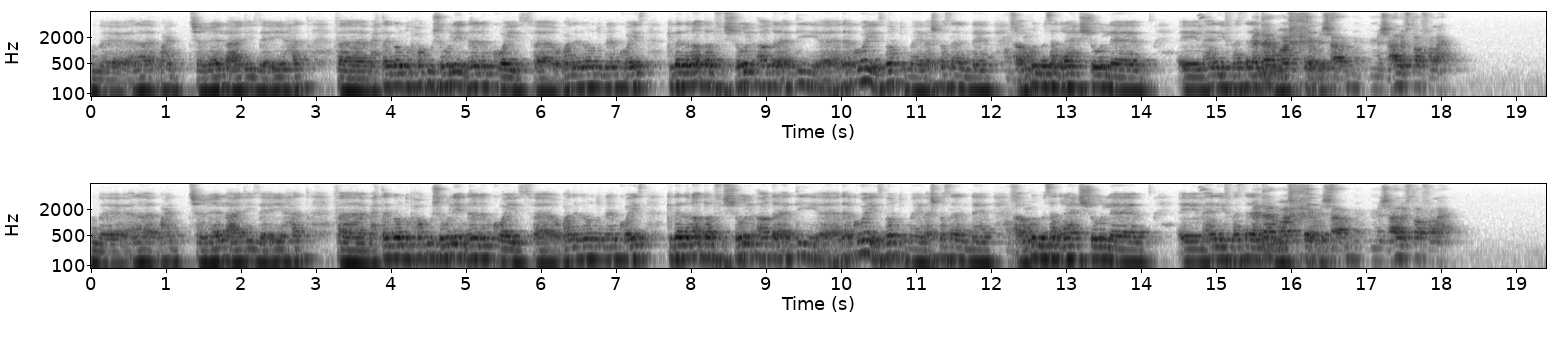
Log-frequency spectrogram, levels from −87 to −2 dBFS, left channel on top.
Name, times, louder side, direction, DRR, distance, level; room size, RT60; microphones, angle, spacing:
voice 1, 0.0-14.0 14.5-16.8, equal, 80° right, -5 dB, 1.0 m, -18 dB
voice 2, 12.2-12.6 15.4-18.0, left 1 dB, 35° left, -3 dB, 0.7 m, -22 dB
2.3 x 2.3 x 2.3 m, 0.64 s
head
